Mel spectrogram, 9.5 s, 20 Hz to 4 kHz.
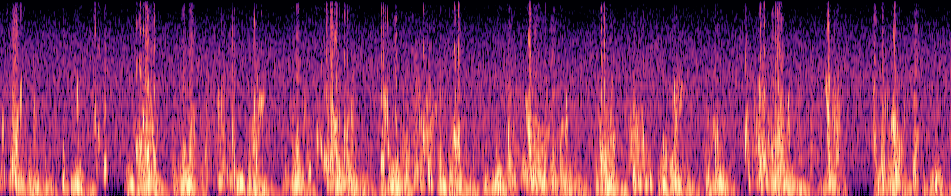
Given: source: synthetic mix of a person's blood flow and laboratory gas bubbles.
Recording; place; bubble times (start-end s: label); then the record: Doppler ultrasound of blood flow; precordium
0.00-0.28 s: bubbles
0.60-0.68 s: bubbles
0.73-0.82 s: bubbles
0.92-1.10 s: bubbles
1.32-1.62 s: bubbles
1.77-1.97 s: bubbles
1.99-2.09 s: bubbles
2.15-2.42 s: bubbles
2.50-2.67 s: bubbles
2.83-3.58 s: bubbles
3.77-4.46 s: bubbles
4.50-4.65 s: bubbles
4.96-5.03 s: bubbles
5.05-5.66 s: bubbles
5.97-6.17 s: bubbles
6.27-6.56 s: bubbles
6.58-6.87 s: bubbles
7.05-7.27 s: bubbles
7.42-7.90 s: bubbles
8.22-8.44 s: bubbles
8.71-9.05 s: bubbles
9.11-9.21 s: bubbles
9.49-9.52 s: bubbles
From the record:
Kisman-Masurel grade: 343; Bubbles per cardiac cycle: rolling drumbeat, 9 or more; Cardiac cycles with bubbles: 100%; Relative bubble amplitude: loud (0.450 to 0.775); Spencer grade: 3 (all of the cardiac periods contain showers or single bubble signals, but not dominating or overriding the cardiac motion signals); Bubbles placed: anywhere in the cardiac cycle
